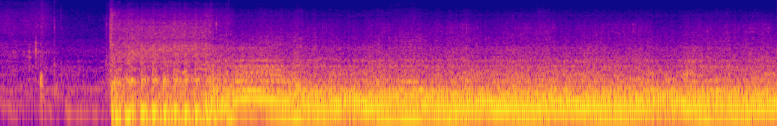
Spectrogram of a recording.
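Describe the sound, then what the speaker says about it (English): A turbo four-door Honda Civic cranks briefly, fires up loudly and settles into a steady, slightly lumpy idle nearby, with no talk over the engine. "we'll see if it starts up first try"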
